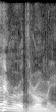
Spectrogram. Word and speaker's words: hemerodromy: Well, you're a true hemerodry. – You said hemerodry. Is that how you say it? – Hemerodromy. – Yeah. – Hemerodromy.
